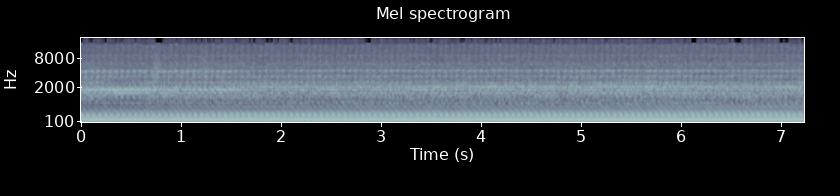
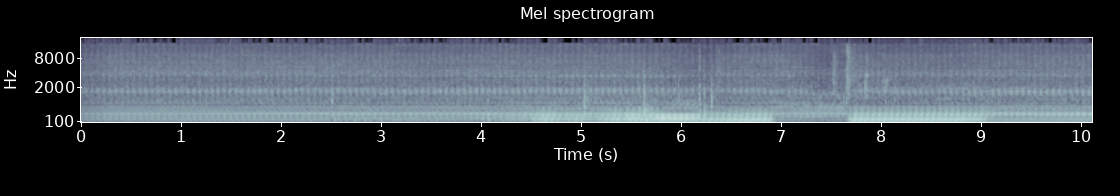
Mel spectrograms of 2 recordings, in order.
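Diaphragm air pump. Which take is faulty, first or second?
first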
